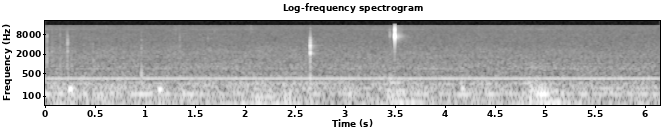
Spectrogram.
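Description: Near-silent room tone with a faint steady hum, broken by two faint sharp clicks about two and a half and three and a half seconds in, the second the louder.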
